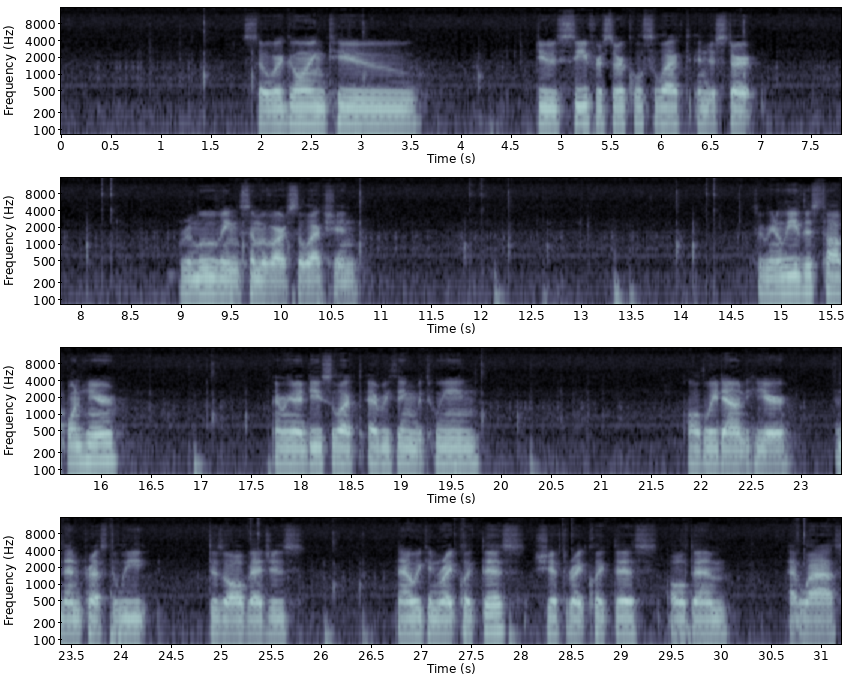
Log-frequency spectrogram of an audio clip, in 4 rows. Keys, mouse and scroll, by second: 0.7-4.2 middle drag, 4.2 c, 7.3 right click, 7.7 middle click, 8.2 right click, 8.7 middle click, 8.8 right click, 8.9 middle click, 9.4 c, 11.4 middle click, 12.4 c, 15.6-19.2 middle drag, 19.7-22.2 middle drag, 23.0 Delete, 25.6 click, 26.4-27.6 middle drag, 27.6-29.4 right drag, 28.7 alt+m, 30.5 middle click, 31.0 Tab.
